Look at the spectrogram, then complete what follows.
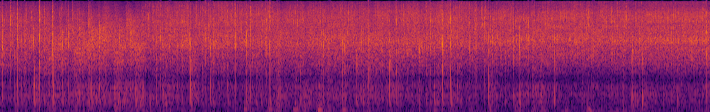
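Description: Chopped cavolo nero (Palmkohl) leaves frying in hot olive oil in a pan. A loud, steady sizzle is shot through with crackles, and the leaves are stirred with a spatula.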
